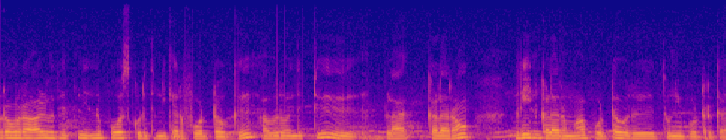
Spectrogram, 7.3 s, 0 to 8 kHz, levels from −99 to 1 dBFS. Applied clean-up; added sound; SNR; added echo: none; none; none; none.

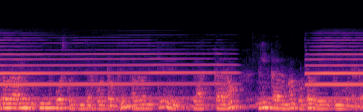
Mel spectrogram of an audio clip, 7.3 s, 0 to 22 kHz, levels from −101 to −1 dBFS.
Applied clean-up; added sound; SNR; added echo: none; Wind instrument, woodwind instrument; 8 dB; reverberation time 0.6 s.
